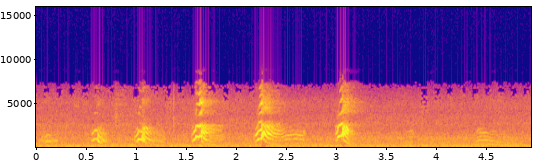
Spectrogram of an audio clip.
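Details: German Shorthaired Pointer puppies at a kennel giving high, squeaky yips that rise and fall, about five in three seconds, then quieter, over a steady low hum of background noise.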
